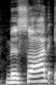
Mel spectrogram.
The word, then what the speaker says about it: Mossad: Mossad. – Mossad agency killed a Palestinian wanted for airplane hijacking by feeding him poisoned Belgium chocolates for over 6 months.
